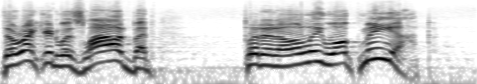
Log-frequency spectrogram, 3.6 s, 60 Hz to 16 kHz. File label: VOX GENERAL; Megabass Remix! 2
